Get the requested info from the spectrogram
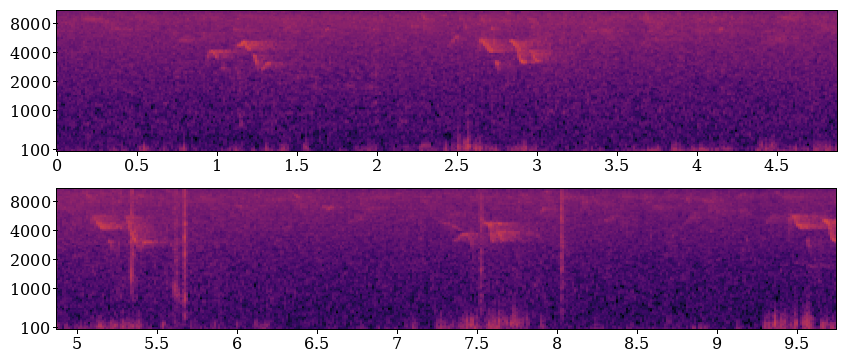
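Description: Outdoor ambience in which a bird repeats a short, high two-part chirp about every two seconds, five times. Light handling knocks and a couple of sharp clicks sit underneath.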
